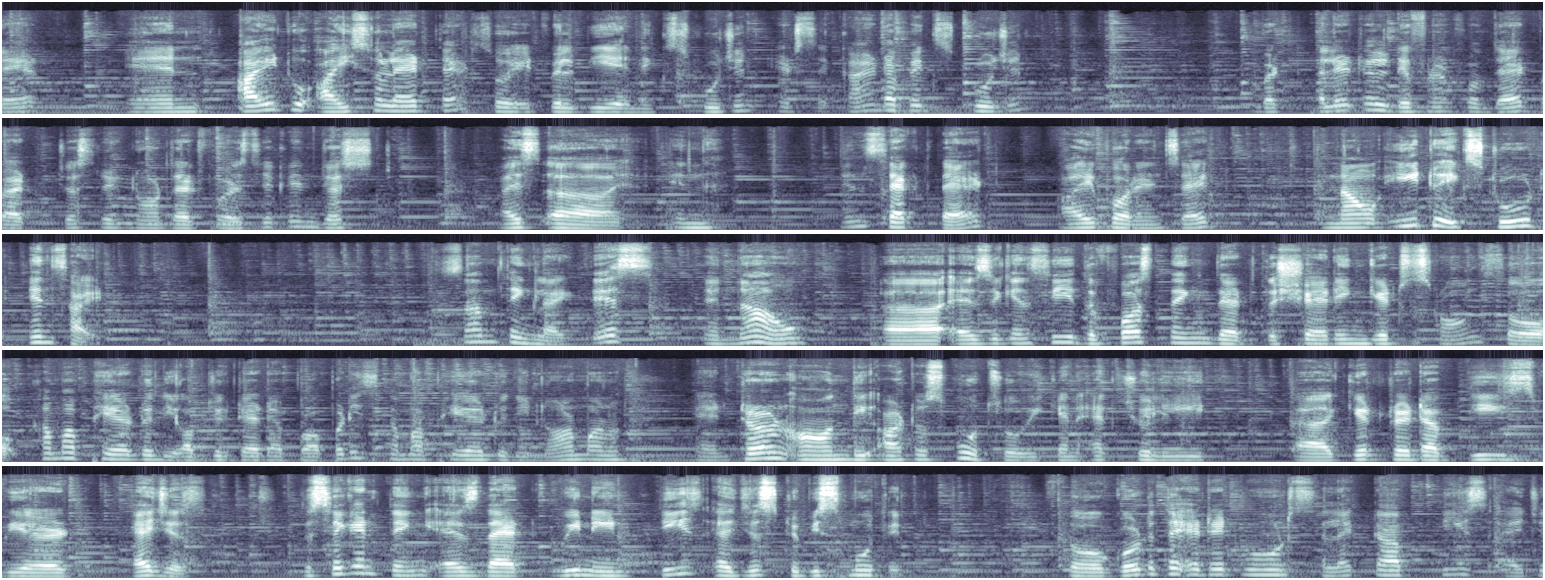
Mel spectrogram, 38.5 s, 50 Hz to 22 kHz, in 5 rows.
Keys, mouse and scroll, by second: 6.4-7.0 middle drag, 7.4 shift+middle click, 12.6 scroll up 2, 12.7 middle click, 13.0-13.6 shift+middle drag, 13.6-15.0 shift+middle drag, 15.0 e, 18.0 e, 18.2 scroll down 1, 18.3 middle click, 18.8 scroll up 1, 19.2 middle click, 19.4 scroll down 1, 19.9 middle click, 20.4 Tab, 20.8 middle click, 22.2 right click, 23.6 click, 25.6 click, 27.8 click, 28.3 middle click, 28.5-29.0 scroll up 1, 29.0 scroll down 1, 29.2-30.4 middle drag, 30.8 shift+middle click, 31.4 middle click, 32.7 scroll up 1, 32.9 middle click, 33.1 scroll down 1, 33.2 shift+middle click, 35.5 scroll up 1, 35.6 Tab, 37.0 click, 37.4 scroll up 1, 38.0 click, 38.4 middle click.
